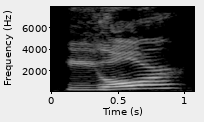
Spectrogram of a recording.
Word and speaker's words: your: Notice my lips when I say your compared to your. It's a little bit different. It kind of sounds like Y-E-R.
